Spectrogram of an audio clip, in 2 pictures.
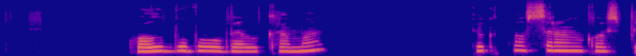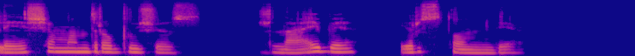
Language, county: Lithuanian, Vilnius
